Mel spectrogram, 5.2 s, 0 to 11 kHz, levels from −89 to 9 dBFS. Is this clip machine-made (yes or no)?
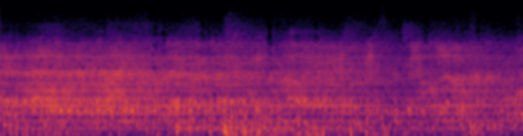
yes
